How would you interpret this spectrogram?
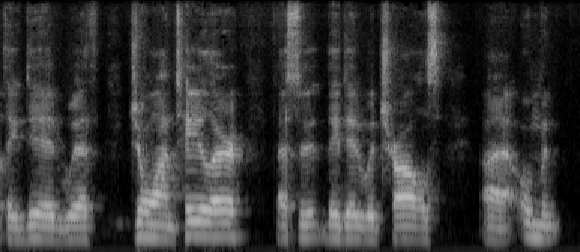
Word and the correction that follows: Omenihu: All right, give me a pronunciation. – Omenihu. – I'm not used to it yet. Charles Omenihu.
